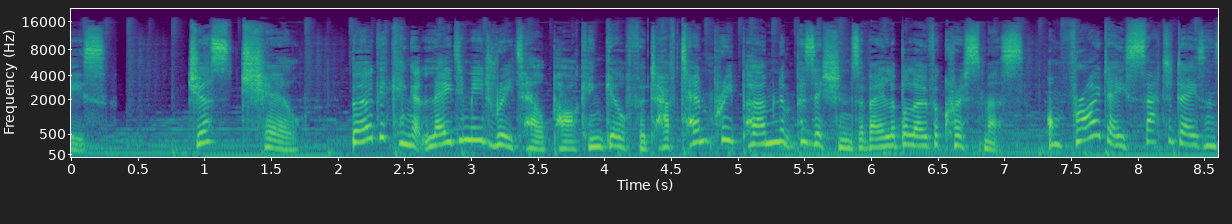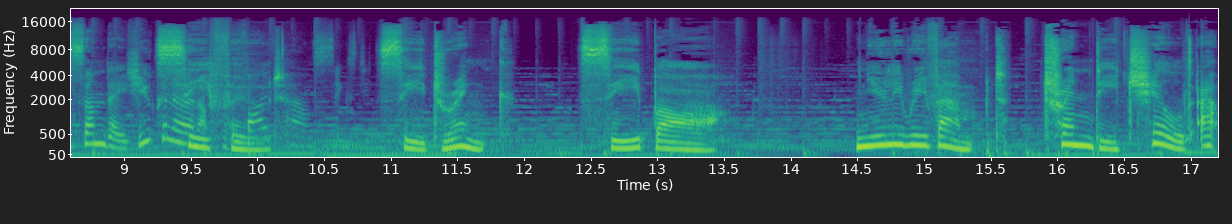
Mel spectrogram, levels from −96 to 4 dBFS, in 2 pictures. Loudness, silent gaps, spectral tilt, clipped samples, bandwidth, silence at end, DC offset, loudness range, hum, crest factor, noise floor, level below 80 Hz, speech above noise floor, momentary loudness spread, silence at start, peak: -18 LUFS; none; -3.5 dB/octave; under 0.1%; 17.5 kHz; 0 s; under 0.1%; 2 LU; none; 18 dB; -40 dBFS; -40 dBFS; 21 dB; 10 LU; 0 s; -2 dBFS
